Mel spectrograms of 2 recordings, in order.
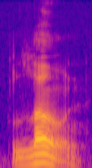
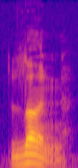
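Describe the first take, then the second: First: The vowel is a long o sound. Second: The vowel is a short u sound. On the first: This is the present-day pronunciation. "as we pronounce it" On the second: This is the early modern English pronunciation. "as Shakespeare would have pronounced it"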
